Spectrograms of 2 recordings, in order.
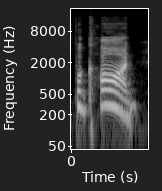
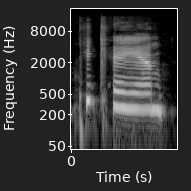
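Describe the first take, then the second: First: It does not sound like 'pee can'. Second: It sounds like 'pee can'. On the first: The speaker calls it right. "It's pecan" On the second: The speaker calls it wrong. "It's not pecan"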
